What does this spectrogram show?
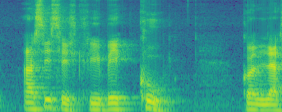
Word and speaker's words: coup: Así se escribe Q, con la C, la O, la U y la P. Y la P no se pronuncia, solamente Q.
